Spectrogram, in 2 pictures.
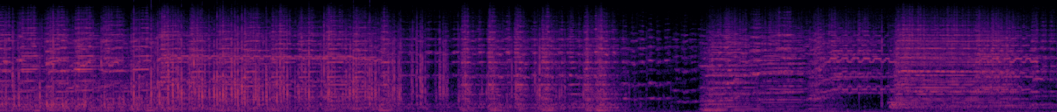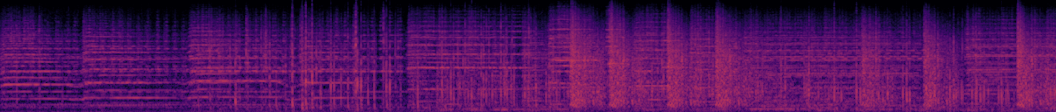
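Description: Dramatic orchestral film-serial score, with volleys of sharp gunshots in the first several seconds and again near the end.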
